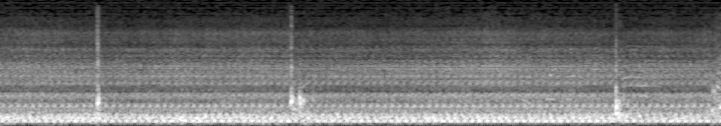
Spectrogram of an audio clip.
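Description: Metal clangs sharply as a hammer strikes a rail spike.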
